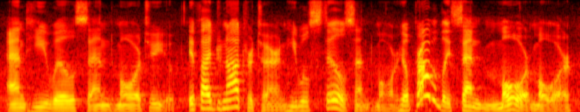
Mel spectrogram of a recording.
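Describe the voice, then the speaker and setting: A man's voice: fairly low pitch, wildly swooping pitch, a bit bright, slight background noise, heavily acted. A man doing a haughty young nobleman. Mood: threatening. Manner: cold, measured threats.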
